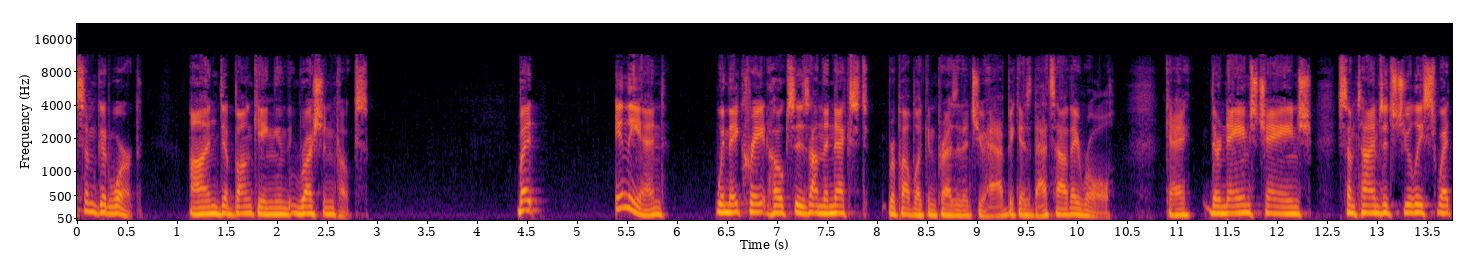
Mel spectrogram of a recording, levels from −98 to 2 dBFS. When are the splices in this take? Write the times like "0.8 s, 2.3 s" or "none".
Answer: 2.1 s, 2.6 s, 6.4 s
